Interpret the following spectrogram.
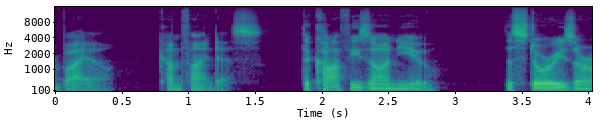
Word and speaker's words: Kofi: We've set up a Kofi page, that's k o f i, pronounced just like coffee, and the link is in the description and on our bio.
